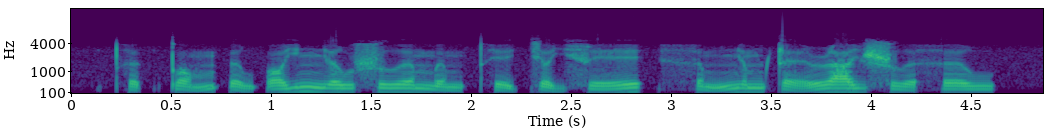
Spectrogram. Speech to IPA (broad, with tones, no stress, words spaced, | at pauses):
t̪ʰə˨˩k̚t̪ɔ˨˩˦mʔə˨˩˨wʔɔ˧˥j ɲə˧wʂu˧ə̯ mə˨˩mt̪ʰe˨˩˨ cə˨˩˨jfe˧˥ | hə˨˩˨mɲə˧m ʈɛ˨˩˨ɹa˧jʂu˨˩ə̯ hə˧w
